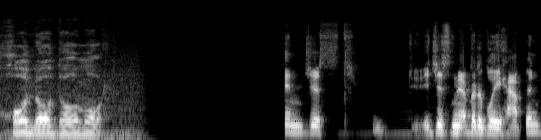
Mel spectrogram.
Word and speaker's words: Holodomor: It is not a complicated word to pronounce. Holodomor.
